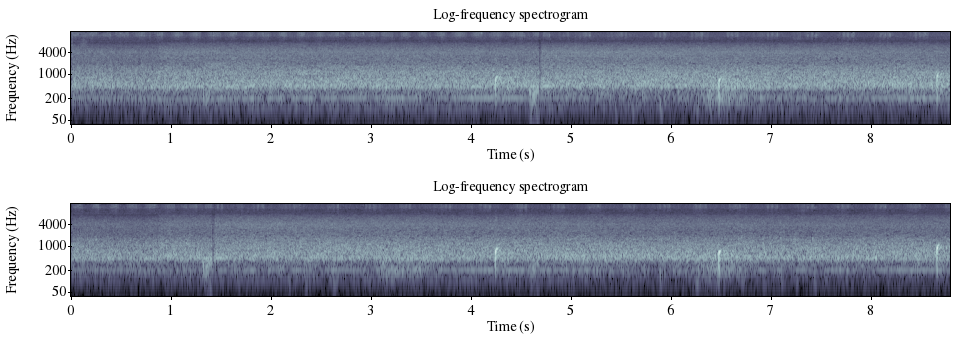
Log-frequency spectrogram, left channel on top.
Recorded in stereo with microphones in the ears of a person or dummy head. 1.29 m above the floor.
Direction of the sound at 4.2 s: 55° right (ahead or behind).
